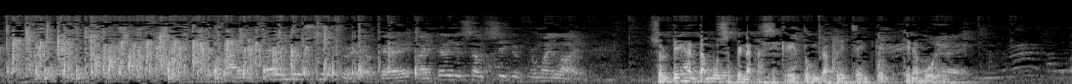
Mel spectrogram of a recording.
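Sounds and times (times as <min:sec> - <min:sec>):
audience clapping during a church service: 0:00.0 - 0:04.4
speech: 0:02.8 - 0:09.8.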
